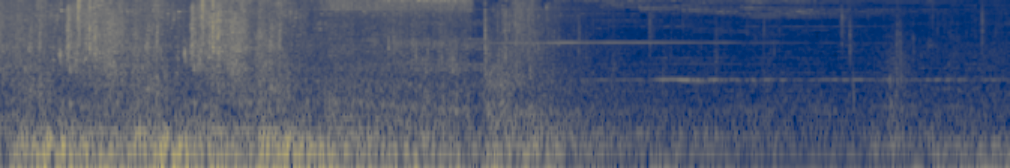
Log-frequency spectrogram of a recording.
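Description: A Depulso spell cast in Hogwarts Legacy lands as a heavy booming whoosh, loud and dense for about three seconds before fading into a quieter magical hum with faint chiming tones.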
